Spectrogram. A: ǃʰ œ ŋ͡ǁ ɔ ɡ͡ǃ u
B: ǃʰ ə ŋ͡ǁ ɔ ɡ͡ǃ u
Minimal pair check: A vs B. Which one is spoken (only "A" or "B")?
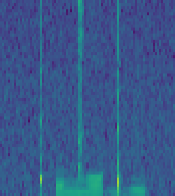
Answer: A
